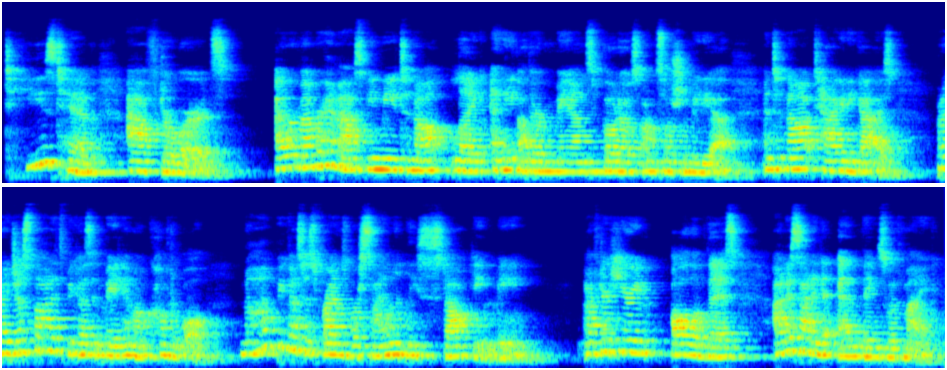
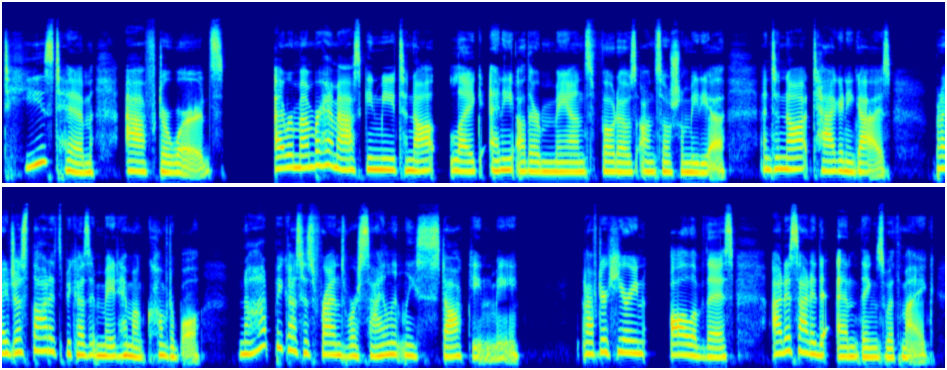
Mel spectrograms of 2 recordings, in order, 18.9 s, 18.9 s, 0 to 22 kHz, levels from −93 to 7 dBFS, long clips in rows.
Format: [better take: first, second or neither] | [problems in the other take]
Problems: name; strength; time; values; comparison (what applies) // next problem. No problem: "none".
second | off-mic speech; far // room echo; noticeable; dies away in 0.7 s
